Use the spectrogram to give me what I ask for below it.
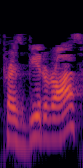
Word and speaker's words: presbyteros: You don't have to be able to read the Greek there yourself, because I'll tell you what the Greek says so that you will know how to pronounce it. But it's presbyteros.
